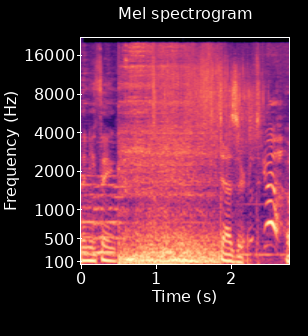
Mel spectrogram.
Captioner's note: engine purring; dirt rustling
